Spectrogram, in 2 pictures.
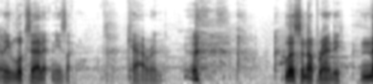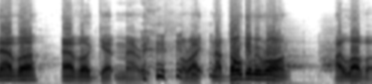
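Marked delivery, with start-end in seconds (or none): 1.7-9.9 put-on New Jersey accent, loud and slow. Retelling a customer who took a phone call during his oil change, imitating a New Jersey accent. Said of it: "he was from Jersey".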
